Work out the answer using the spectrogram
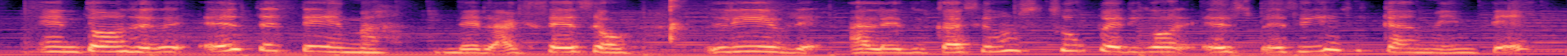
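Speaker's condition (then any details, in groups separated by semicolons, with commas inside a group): Cerebral palsy from birth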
